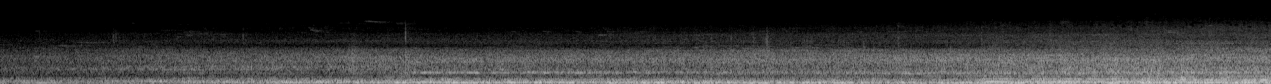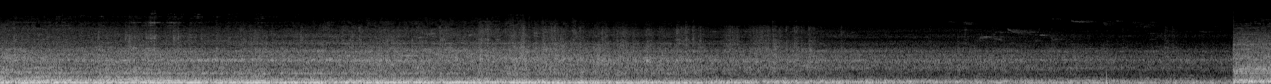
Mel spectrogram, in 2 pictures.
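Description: A tram passing by: its running noise and low hum grow louder to a peak about halfway through, then fade away.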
